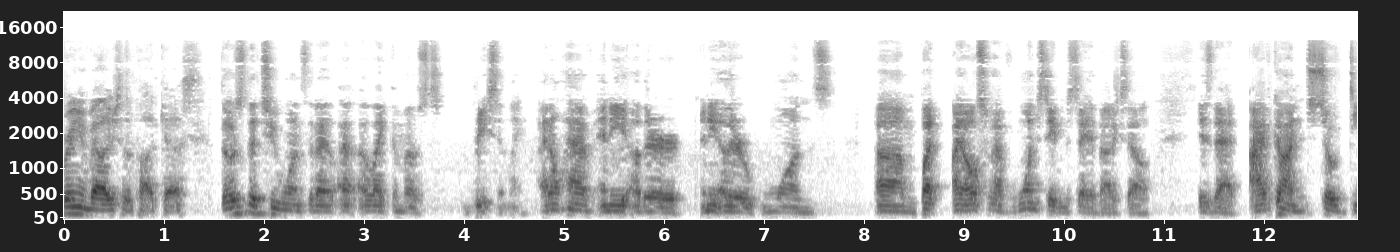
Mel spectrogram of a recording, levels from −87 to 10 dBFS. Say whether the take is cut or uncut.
uncut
